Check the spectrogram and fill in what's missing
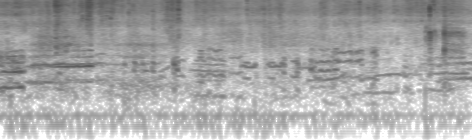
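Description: Several pastured chickens cluck and murmur close by in January, a busy overlapping chatter of short, repeated clucks at a soft level.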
